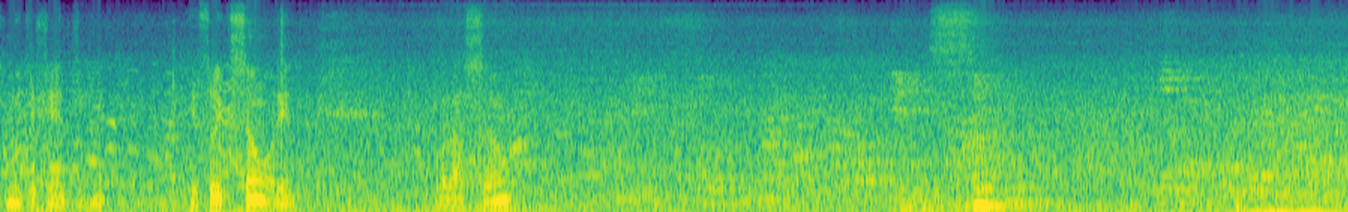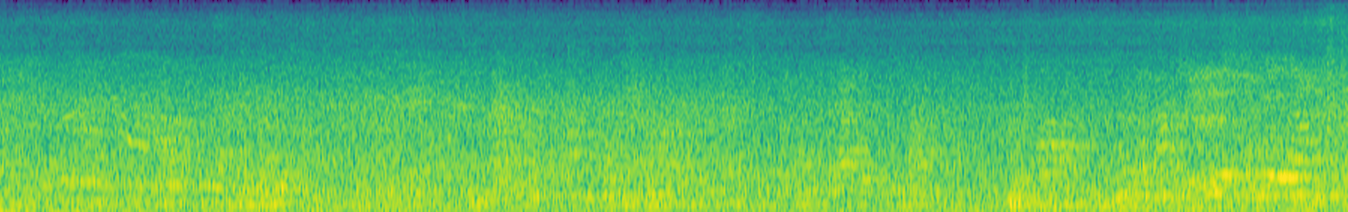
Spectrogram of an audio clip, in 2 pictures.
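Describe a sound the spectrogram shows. Men and women chat quietly in a large echoing hall.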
